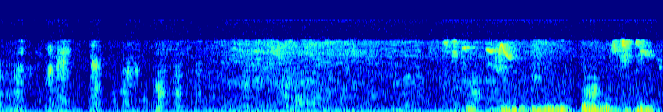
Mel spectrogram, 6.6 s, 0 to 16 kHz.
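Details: A sow on a wild boar farm in South Africa wakes her piglets on the coldest day of 2023 with a run of low, rough grunts in quick succession. Faint high chirps and hiss sound in the background.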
